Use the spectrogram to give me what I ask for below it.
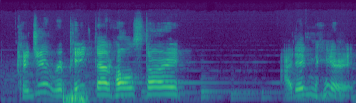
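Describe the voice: Over clear background music, a put-on character voice with a fairly high pitch moves at a moderate pace.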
